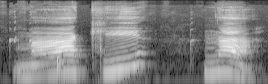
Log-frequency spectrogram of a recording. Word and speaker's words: máquina: fé oxítona beleza é máquina máquina qual é a sílaba mais forte é a antepenúltima proparoxítona apesar não está falando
